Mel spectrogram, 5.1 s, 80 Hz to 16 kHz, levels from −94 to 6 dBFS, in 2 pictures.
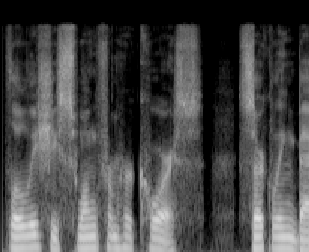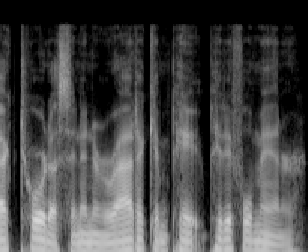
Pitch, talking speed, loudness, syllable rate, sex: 105 Hz, 185 wpm, -18 LUFS, 5.2 syllables/s, male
